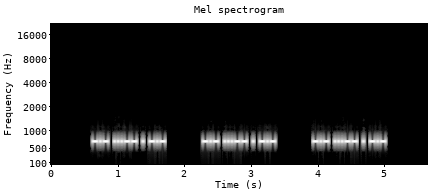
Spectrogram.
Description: Morse code, heard as a keyed tone, about 46 wpm, 700 Hz. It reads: K3EK K3EK K3EK
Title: USA Call Signs - 4 Characters - Repeated 3x - 45wpm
